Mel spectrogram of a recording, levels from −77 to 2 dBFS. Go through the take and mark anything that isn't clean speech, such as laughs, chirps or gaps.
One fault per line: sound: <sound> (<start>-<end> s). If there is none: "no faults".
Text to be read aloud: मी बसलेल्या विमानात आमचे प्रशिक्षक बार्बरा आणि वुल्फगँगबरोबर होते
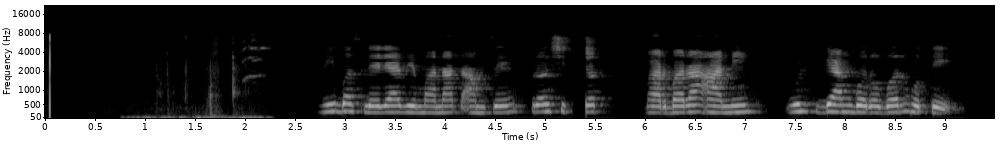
sound: squeak (0.8-2.3 s)
sound: dropout (5.3-5.4 s)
